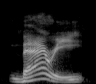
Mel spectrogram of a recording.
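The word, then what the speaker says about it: mari: okay mary mary mary so it's not mary like jesus mary joseph but it's mary m-a-r we would spell it m-a-r-i and so it's it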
